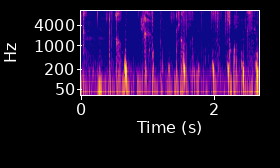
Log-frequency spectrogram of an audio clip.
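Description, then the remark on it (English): One person chewing peanut butter, a steady run of sticky, smacking mouth sounds with soft crunchy clicks, repeating roughly twice a second with no talking. “Just one man or woman chewing peanut butter for 22 minutes.”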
